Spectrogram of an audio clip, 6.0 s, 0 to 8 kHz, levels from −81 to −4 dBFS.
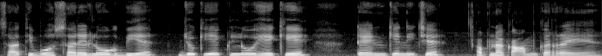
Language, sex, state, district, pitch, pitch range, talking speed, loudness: Hindi, male, Rajasthan, Jaipur, 175 Hz, 170-185 Hz, 190 wpm, -18 LUFS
